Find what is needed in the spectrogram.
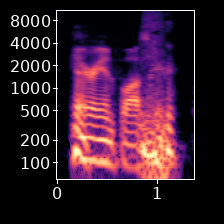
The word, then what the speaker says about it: Arian Foster: Uh, I never heard of Orion Foster. Is that how you pronounce it? Arian Foster.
